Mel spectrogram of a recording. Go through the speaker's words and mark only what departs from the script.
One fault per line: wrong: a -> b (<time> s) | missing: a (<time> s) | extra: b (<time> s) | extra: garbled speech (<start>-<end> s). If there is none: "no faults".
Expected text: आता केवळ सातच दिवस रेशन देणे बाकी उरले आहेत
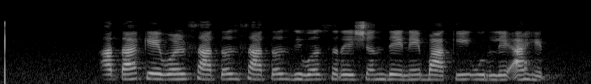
extra: सातच (2.4 s)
